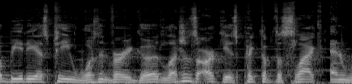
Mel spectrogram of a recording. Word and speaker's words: Arceus: Yes, it is pronounced Arceus, it is done so in the promotional material, in the anime, everywhere else. It is not Arceus just because of the pronunciation of it in Japan.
